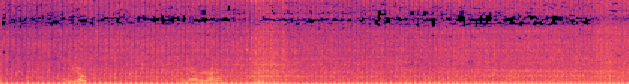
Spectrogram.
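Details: Honda Foreman ATV after a carb cleaning and rebuild for not staying running: quick, even single-cylinder putter holding a steady idle without stumbling or dying; now stays running cleanly.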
